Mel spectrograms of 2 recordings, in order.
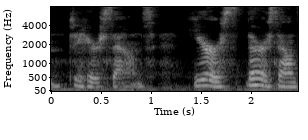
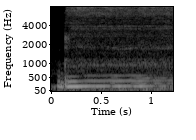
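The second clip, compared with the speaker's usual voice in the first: soft bee buzz; 7 dB quieter than usual. Retold or imitated. Bees in the flowers.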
